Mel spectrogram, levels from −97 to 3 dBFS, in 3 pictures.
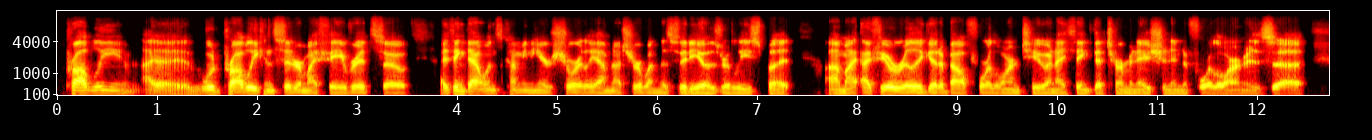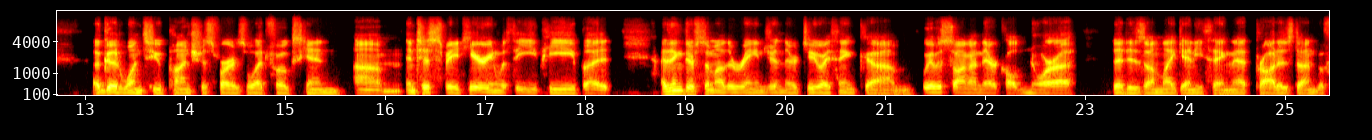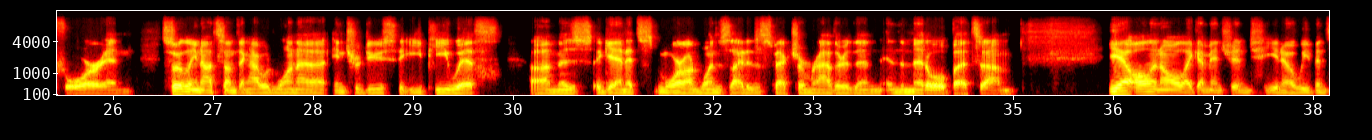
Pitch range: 80-90 Hz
